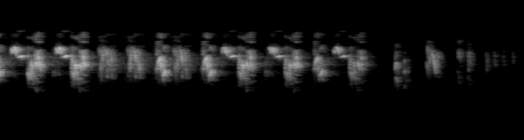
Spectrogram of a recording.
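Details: Eurasian tree sparrow's rapid string of scratchy chirps, slightly irregular, fading into sparse, softer notes toward the end, used as training audio for songbirds.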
